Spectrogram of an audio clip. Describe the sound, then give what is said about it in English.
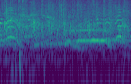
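A crowd applauds steadily, a dense wash of clapping that fills the whole stretch at an even level, with a few faint cheers or whoops rising above it. “Y'all want to applause for that?”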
